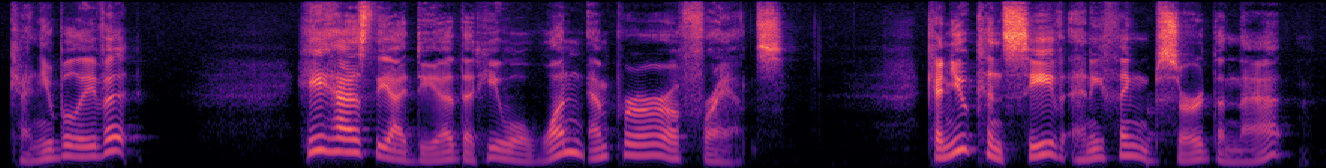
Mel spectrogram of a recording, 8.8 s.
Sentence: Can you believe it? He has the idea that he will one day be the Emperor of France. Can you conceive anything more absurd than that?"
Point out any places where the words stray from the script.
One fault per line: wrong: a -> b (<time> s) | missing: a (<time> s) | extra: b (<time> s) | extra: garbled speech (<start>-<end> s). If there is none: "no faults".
missing: day be the (3.9 s)
missing: more (7.6 s)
